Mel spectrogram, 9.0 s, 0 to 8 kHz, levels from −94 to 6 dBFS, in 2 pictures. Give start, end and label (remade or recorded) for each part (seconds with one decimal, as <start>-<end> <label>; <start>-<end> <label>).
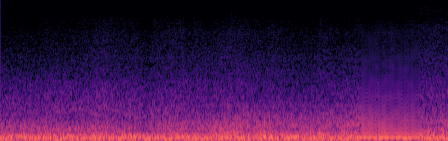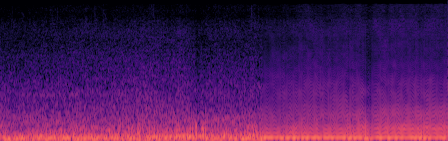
0.0-3.6 recorded; 3.6-4.2 remade; 4.2-7.1 recorded; 7.1-9.0 remade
